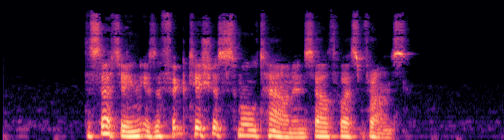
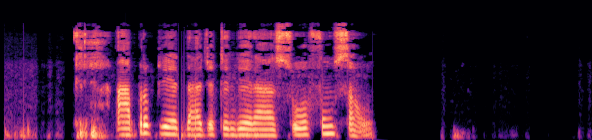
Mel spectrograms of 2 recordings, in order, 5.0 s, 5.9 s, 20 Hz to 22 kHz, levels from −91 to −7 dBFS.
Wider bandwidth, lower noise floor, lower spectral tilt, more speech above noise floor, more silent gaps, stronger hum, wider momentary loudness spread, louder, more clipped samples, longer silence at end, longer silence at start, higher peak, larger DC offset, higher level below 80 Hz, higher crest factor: first, 15 kHz vs 11.5 kHz; second, -62 dBFS vs -70 dBFS; first, -6 dB/octave vs -3.5 dB/octave; second, 45 dB vs 54 dB; second, none vs 3.93-4.37 s; neither; about the same, 8 LU vs 10 LU; about the same, -18 LUFS vs -16 LUFS; neither; second, 1 s vs 1.35 s; first, 0.85 s vs 0.05 s; about the same, -2 dBFS vs 0 dBFS; neither; about the same, -58 dBFS vs -58 dBFS; about the same, 16 dB vs 18 dB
